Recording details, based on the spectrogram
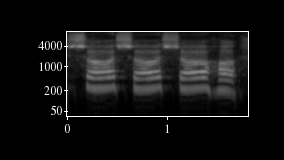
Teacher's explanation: जब मैं इनको बोल रही हूँ तो श यानी उष्म, गर्मी जैसा सांस निकल रहा है, इसीलिए इसे उष्म व्यंजन कहा जाता है।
